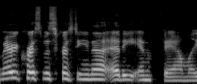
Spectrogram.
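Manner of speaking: normal talking voice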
